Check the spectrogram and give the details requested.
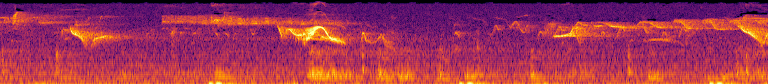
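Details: In Maine scrub, a vocal pair of alder flycatchers drives off a rival from their territory, giving high, thin slurred notes that sweep down and up, with a loud sharp call near the middle.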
